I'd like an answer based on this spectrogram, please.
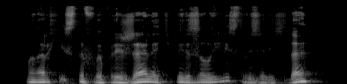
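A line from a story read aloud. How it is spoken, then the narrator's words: Thoughtful mutter. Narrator (Russian): пробормотал Малк задумчиво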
